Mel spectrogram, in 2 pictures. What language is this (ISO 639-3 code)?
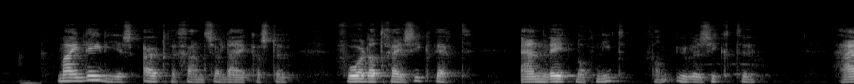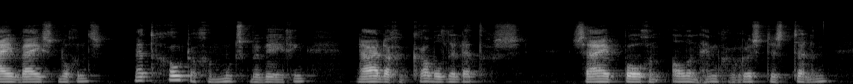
nld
